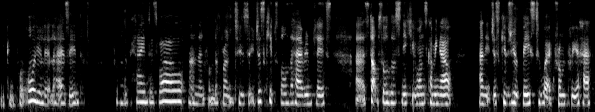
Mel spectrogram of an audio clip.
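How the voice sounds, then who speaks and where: A woman's voice: medium pitch, level tone, normal speed, slightly rough, dry recording. A woman with a Northern English accent leading a live online hijab styling class, chatty and reassuring with many ums. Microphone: video call. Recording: dull lo-fi video call audio.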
